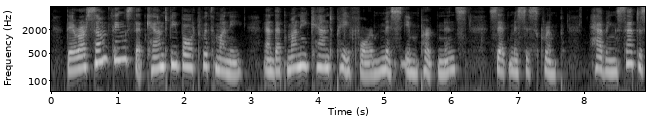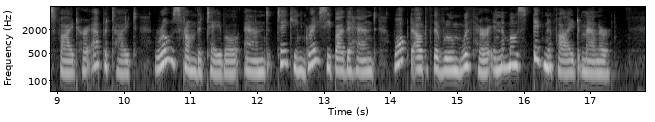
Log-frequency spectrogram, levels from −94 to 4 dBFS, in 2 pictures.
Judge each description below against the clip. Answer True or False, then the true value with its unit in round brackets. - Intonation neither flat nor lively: False (5.8 semitones)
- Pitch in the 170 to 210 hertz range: True (190 Hz)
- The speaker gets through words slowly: False (160 wpm)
